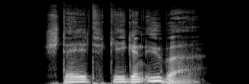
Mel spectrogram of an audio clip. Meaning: inflection of gegenüberstellen: 1. second-person plural present 2. third-person singular present 3. plural imperative
- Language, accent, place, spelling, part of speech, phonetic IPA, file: German, Germany, Berlin, stellt gegenüber, verb, [ˌʃtɛlt ɡeːɡn̩ˈʔyːbɐ], De-stellt gegenüber.ogg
